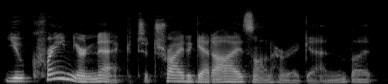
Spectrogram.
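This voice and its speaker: A woman reading scripted second-person fan fiction narration in an expressive, wry way. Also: rumbling low, unhurried.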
